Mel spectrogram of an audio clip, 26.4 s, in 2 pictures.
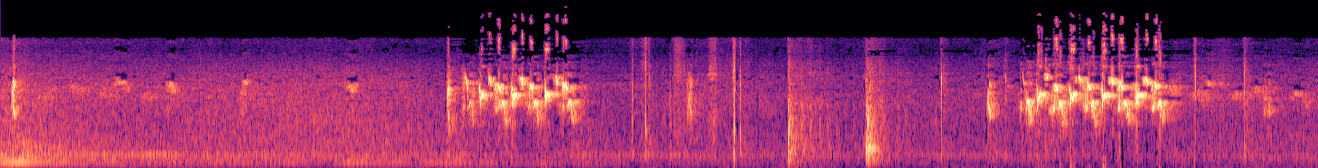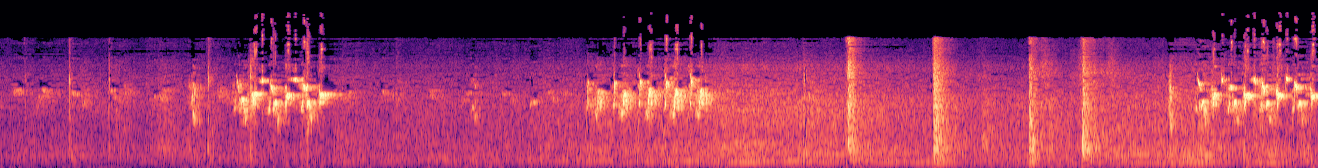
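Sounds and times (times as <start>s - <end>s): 
bird chirping: 0.0s - 7.1s, 9.6s - 20.6s, 24.8s - 26.3s
sharp knocks: 21.6s - 21.9s, 22.5s - 24.3s.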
